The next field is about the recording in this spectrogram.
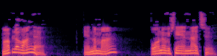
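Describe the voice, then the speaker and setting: A man voicing a caring, earnest middle-aged father and father-in-law in an audio drama, gentle and fatherly. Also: a little high, expressive, a little fast, a little hiss or hum, pitched above the performer's own voice, natural voice. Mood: welcoming. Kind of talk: Tamil audio story acting.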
